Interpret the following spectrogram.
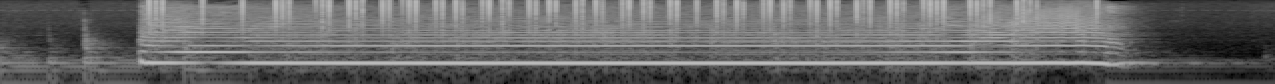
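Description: A frame drum struck a few times, then a conch-shell trumpet (caracol) blown in one long loud held note for about five seconds, its pitch sagging as it ends, while the drum keeps up a fast even beat of about seven strokes a second.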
